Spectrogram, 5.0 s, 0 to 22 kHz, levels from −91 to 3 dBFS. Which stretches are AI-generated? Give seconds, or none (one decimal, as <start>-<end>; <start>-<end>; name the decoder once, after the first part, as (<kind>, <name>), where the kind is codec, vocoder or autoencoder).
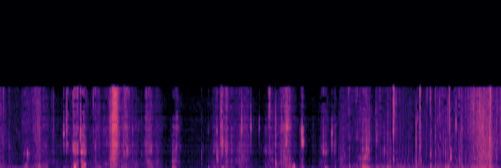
0.4-3.4 (codec, HILCodec)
